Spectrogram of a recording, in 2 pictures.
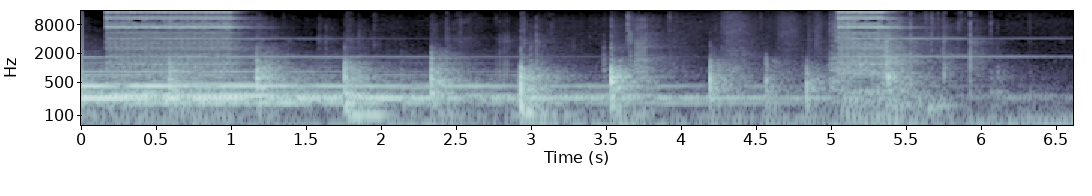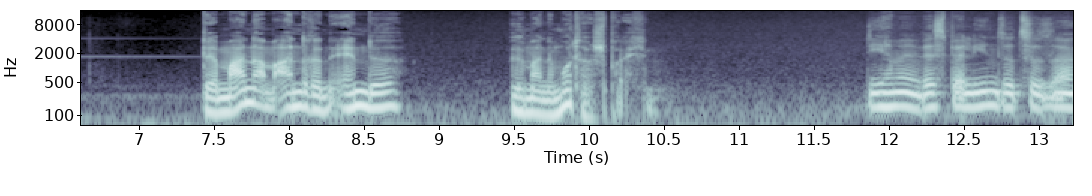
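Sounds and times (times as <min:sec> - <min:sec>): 
telephone ringing with a trilling bell tone: 0:00.2 - 0:02.3, 0:05.0 - 0:07.4
speech: 0:07.4 - 0:08.8, 0:09.5 - 0:10.6, 0:11.8 - 0:13.2.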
